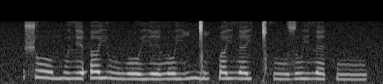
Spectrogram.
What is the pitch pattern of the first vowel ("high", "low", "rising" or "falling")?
falling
